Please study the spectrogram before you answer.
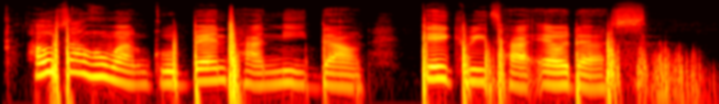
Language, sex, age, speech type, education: Nigerian Pidgin, female, 15-29, spontaneous, tertiary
